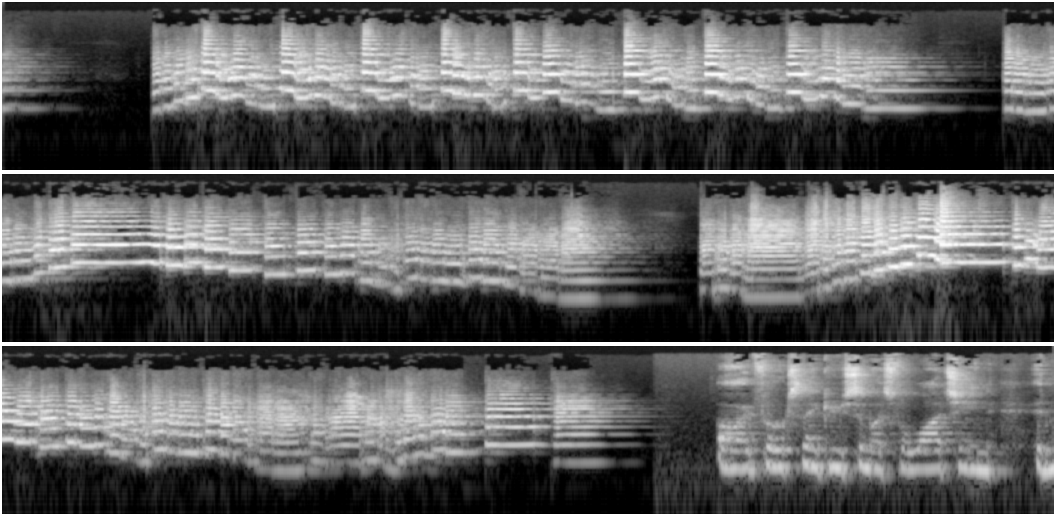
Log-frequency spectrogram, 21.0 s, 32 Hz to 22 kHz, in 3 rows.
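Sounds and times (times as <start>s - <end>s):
solo jazz trumpet: 0.0s - 18.5s.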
